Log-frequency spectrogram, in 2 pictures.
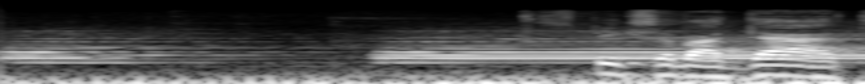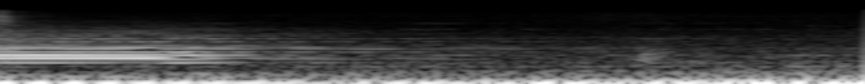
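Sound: train passing by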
